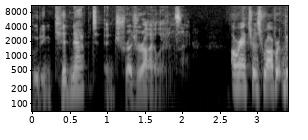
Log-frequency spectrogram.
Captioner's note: whispering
